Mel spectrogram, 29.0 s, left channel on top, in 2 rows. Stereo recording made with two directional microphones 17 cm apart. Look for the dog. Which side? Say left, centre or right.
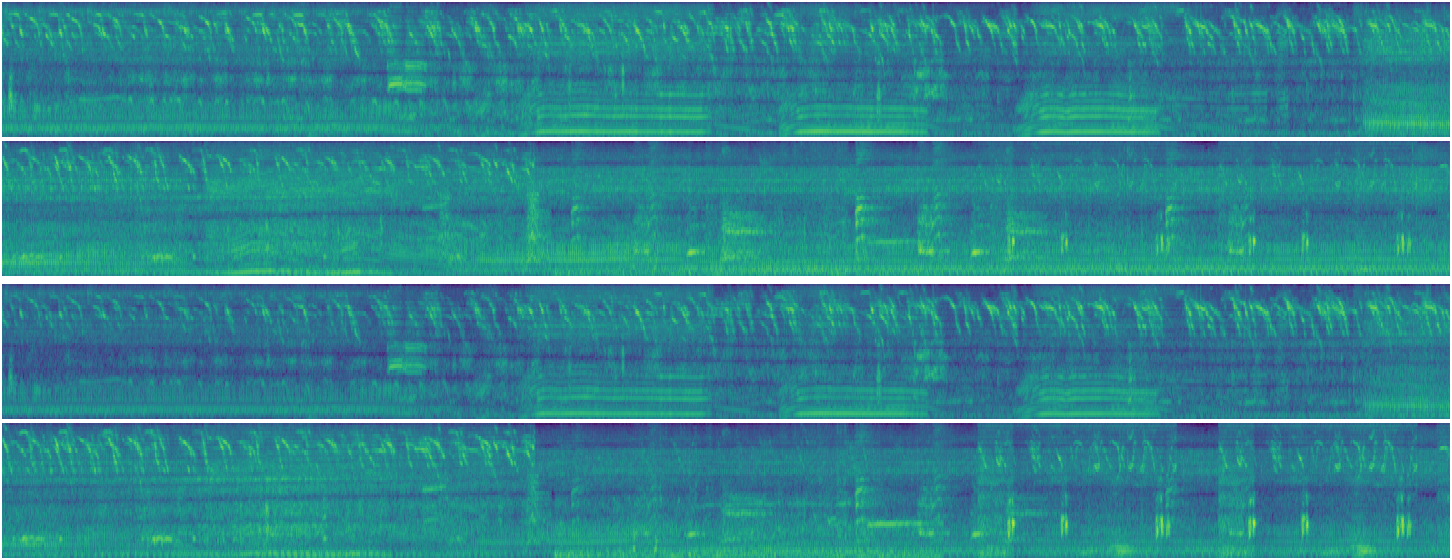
left.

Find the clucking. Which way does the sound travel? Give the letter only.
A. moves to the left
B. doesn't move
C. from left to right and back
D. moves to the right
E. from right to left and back
D.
